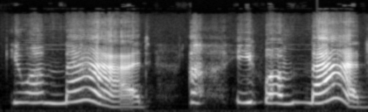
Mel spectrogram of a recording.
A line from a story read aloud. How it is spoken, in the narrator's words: she said, with sounding little laughs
